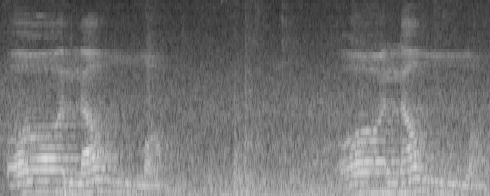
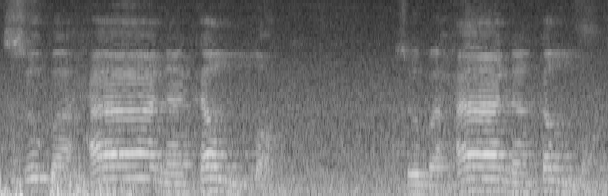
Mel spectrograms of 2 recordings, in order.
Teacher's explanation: Contoh, qalallah, sebelum lafaz Allah ada huruf yang berbaris di atas, maka dibaca dengan taghlidh tebal seluruh ruangan mulut, sebutan penuh dalam ruangan mulut dengan mengangkat lidah ke langit-langit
